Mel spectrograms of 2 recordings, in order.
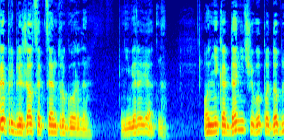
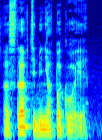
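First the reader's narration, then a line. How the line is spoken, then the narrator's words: Grumbling. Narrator (Russian): проворчал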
